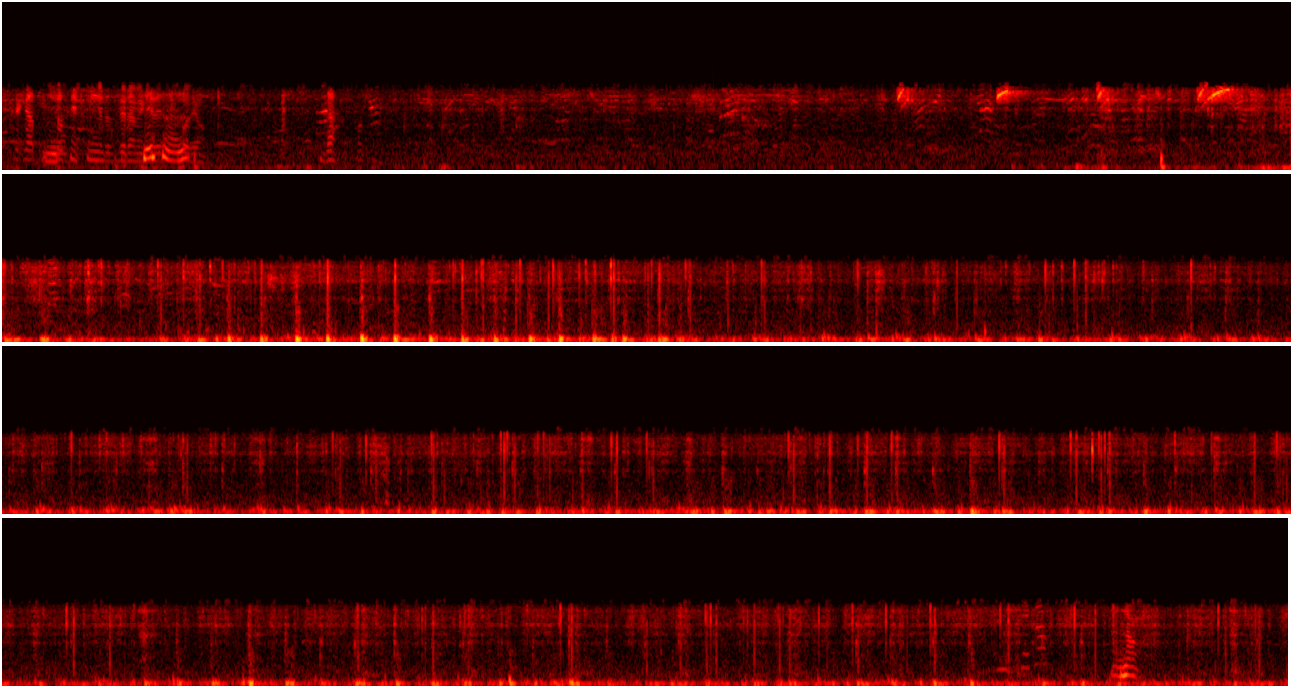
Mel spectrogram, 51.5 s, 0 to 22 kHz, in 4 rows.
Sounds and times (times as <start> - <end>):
Outside, urban or manmade: 0.0 - 51.5
Run: 0.0 - 51.5.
